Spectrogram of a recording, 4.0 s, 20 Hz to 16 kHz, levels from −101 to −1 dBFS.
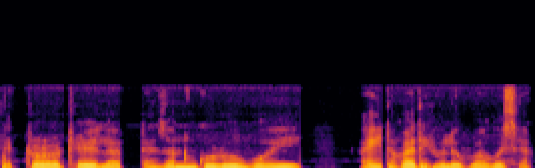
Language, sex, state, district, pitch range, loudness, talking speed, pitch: Assamese, male, Assam, Hailakandi, 115-120 Hz, -19 LUFS, 165 wpm, 115 Hz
